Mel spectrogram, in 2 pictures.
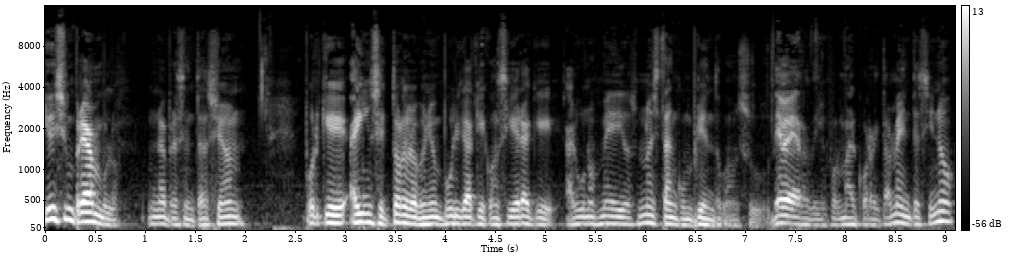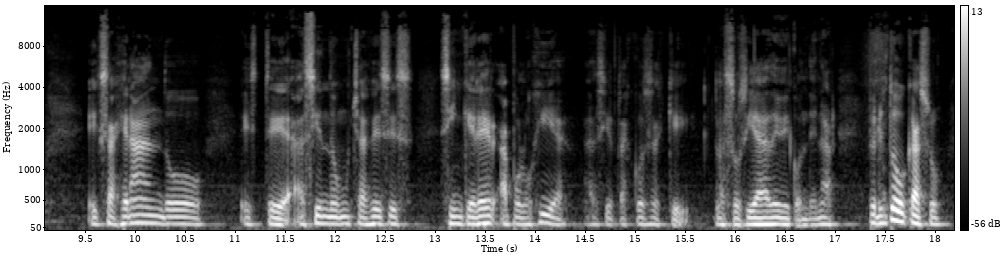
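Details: Adult male radio host; normal speech.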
